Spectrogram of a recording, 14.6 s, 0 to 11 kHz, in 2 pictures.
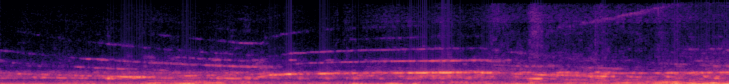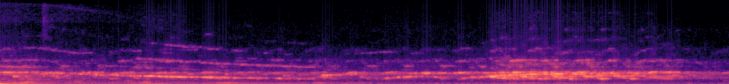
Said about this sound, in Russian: Последняя была полицейская машина. Вообще, я такое редко наблюдаю. Проехала машин 20. Прямо машин 20.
